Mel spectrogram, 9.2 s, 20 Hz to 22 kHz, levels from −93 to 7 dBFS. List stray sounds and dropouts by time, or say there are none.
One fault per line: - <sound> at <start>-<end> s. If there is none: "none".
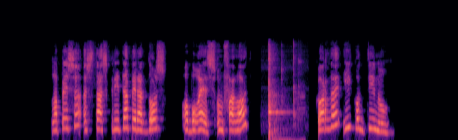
- thud at 5.4-6.1 s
